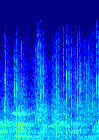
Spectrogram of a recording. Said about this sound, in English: Oh, that didn't go over as big. Did you feel that clap?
